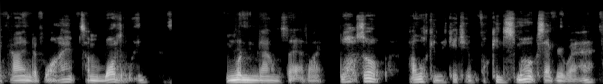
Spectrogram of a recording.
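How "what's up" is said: high-pitched questioning call; mock-alarmed, pitched up; retold calling out. Son running downstairs to mum, retold high call.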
